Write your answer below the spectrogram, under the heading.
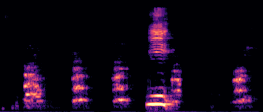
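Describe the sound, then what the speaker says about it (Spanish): A small dog barks in the background of a participant's open microphone during an online call, five short separate barks spread over a few seconds, fairly clear against a quiet room. "les puedo pedir si me cierran su micrófono, que por ahí oigo un perrito que ladra por atrás"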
